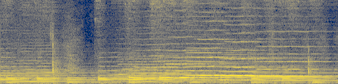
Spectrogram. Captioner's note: knife scraping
